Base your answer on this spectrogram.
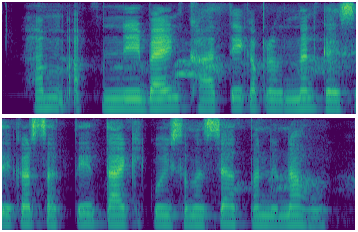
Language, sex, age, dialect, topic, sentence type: Hindi, female, 18-24, Awadhi Bundeli, banking, question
